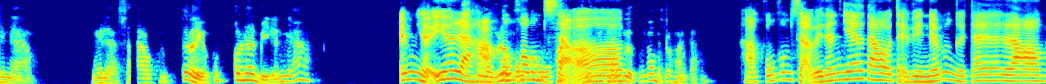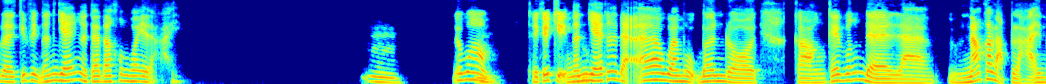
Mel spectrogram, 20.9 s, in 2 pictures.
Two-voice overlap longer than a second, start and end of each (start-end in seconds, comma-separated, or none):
4.8-6.3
